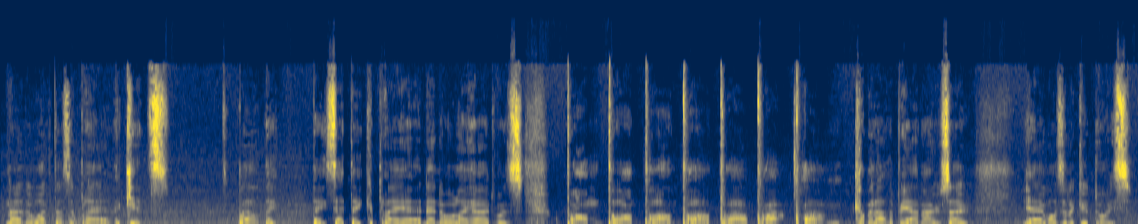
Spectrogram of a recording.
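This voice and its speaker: This man calls sim races live, his croaky, flu-roughened voice delivering excited play-by-play between bits of chat. He speaks at medium pitch and a moderate pace over background noise.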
